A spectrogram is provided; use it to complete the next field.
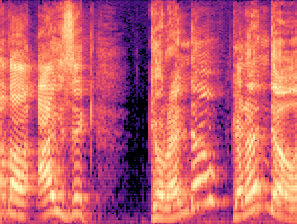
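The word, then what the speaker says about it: Guerendo: Garendo. That's how you say it. Garendo here in the break room. I almost said Guerrero and I'm like that is totally wrong.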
